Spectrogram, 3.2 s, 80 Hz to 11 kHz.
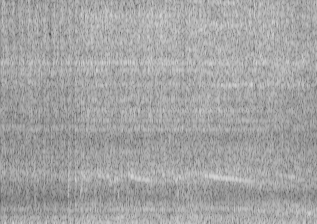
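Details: Yamaha Mio i 125 scooter engine revved: uneven stumbling misfire on an over-rich mixture, smoky; hard starting, O2 sensor voltage not fluctuating, TPS out of calibration, high fuel pump pressure suspected.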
